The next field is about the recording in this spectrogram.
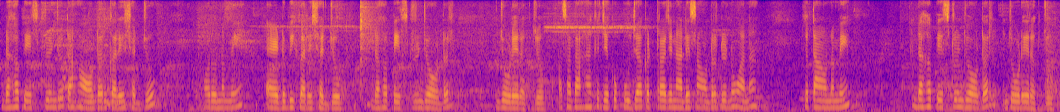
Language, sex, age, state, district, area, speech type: Sindhi, female, 30-45, Delhi, South Delhi, urban, spontaneous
